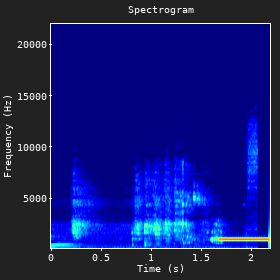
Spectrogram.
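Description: A censor bleep near the end: a loud, steady, high-pitched beep that cuts in sharply over the talk and holds one pitch.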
